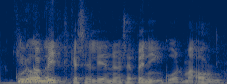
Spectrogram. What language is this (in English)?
Finnish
